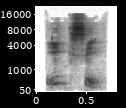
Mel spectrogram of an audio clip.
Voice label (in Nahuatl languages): "iucci", Náhuatl; cocer, madurar; NAHUATLAHTOLLI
